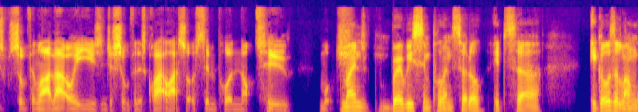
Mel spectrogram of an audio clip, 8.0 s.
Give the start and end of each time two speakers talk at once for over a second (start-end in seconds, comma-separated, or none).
none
